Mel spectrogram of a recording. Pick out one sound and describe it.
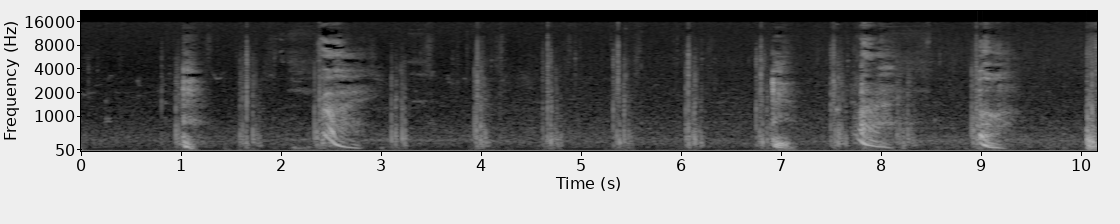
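Hands and feet scrape and thud against stone while climbing.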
